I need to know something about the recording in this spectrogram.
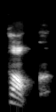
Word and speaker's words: talk: we should not talk we don't pronounce the L here talk and we should not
